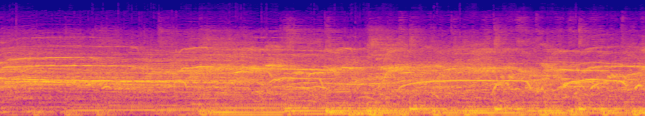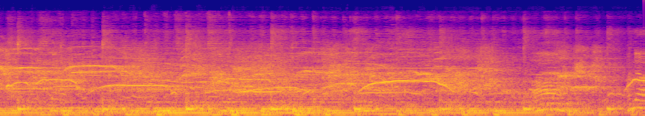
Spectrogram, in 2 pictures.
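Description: A crowd of children shouts, whoops and cheers at a festival talk as a popular creator is welcomed on stage, a loud continuous roar of young voices with bursts of yelling lasting the whole stretch.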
